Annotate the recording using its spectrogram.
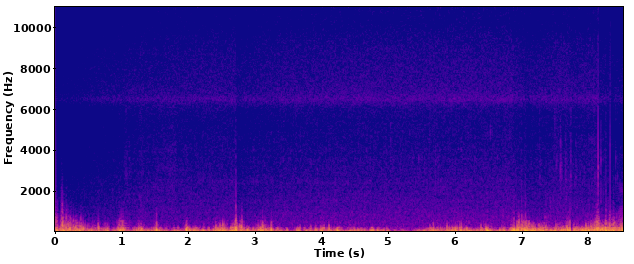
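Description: Wind buffeting the microphone: an uneven low rumble that dips briefly about five seconds in and picks up again near the end.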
